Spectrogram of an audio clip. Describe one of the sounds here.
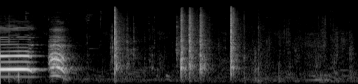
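Rifles clack as they are handled.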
